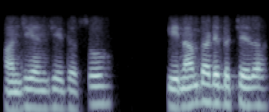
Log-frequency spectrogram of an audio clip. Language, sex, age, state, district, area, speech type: Punjabi, male, 30-45, Punjab, Tarn Taran, rural, conversation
